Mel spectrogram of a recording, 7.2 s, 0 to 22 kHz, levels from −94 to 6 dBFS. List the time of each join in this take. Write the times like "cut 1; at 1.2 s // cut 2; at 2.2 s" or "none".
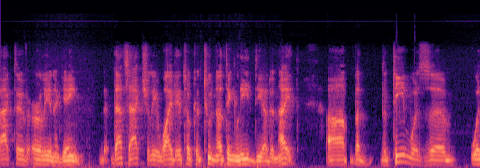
cut 1; at 5.2 s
